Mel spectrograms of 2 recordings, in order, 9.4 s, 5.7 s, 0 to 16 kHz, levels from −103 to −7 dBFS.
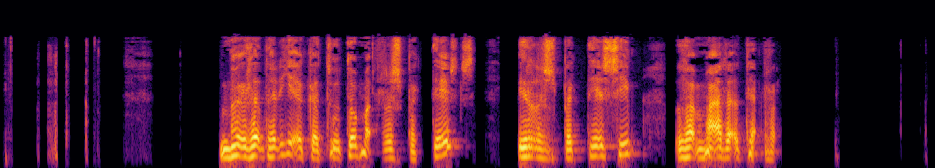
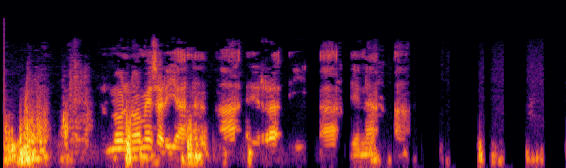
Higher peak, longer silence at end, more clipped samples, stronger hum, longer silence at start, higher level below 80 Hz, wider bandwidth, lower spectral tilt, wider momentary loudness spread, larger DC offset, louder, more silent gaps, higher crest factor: about the same, -2 dBFS vs -2 dBFS; first, 1.6 s vs 0.25 s; neither; neither; first, 2.2 s vs 0.05 s; second, -62 dBFS vs -42 dBFS; first, 8 kHz vs 7.2 kHz; second, -4 dB/octave vs -8.5 dB/octave; second, 14 LU vs 22 LU; neither; about the same, -20 LUFS vs -22 LUFS; second, 4.23-4.31 s, 4.77-4.84 s, 5.00-5.17 s, 6.66-6.75 s vs 3.08-3.14 s, 3.45-3.49 s, 4.23-4.39 s, 4.55-4.77 s, 5.12-5.25 s; about the same, 20 dB vs 20 dB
